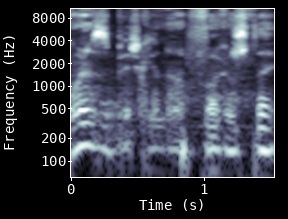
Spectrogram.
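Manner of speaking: annoyed under-the-breath mutter. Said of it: "and I was like".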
